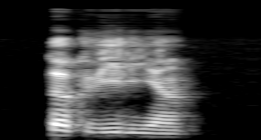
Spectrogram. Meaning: Tocquevillian
- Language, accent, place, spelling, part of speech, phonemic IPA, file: French, France, Lyon, tocquevillien, adjective, /tɔk.vi.ljɛ̃/, LL-Q150 (fra)-tocquevillien.wav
